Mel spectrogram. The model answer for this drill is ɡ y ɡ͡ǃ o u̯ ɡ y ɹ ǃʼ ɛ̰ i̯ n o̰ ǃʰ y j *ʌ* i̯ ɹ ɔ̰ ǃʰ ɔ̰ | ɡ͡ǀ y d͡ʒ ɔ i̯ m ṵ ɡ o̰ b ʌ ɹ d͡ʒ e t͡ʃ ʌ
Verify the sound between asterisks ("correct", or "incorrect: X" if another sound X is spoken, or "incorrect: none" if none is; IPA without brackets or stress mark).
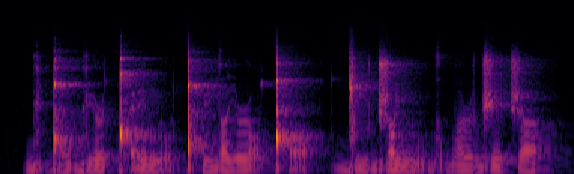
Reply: correct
